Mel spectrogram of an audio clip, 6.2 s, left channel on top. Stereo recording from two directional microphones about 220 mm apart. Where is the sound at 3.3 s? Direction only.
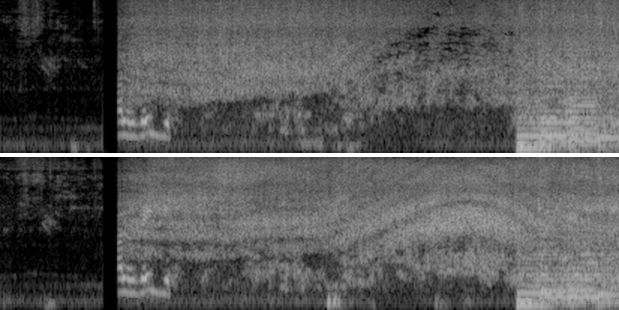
20° right (ahead or behind).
